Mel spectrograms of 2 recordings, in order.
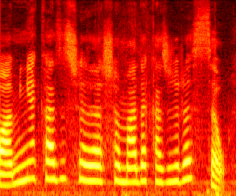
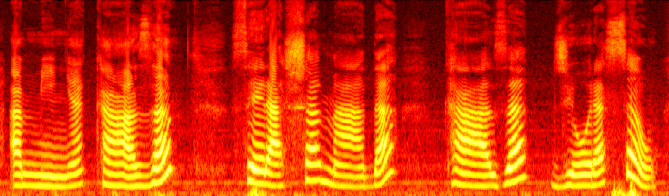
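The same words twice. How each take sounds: First: Said in the usual way. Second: Slow, louder phrase by phrase with pauses; teaching the verse slowly in chunks; slow, spelled-out verse. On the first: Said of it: "Então você faz várias vezes com eles assim". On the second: Shown as a demonstration. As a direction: dictate it slowly for the kids to copy. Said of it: "Então você faz várias vezes com eles assim, com gestos".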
